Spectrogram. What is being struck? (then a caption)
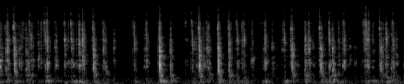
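Mechanical keyboard with plastic keycaps. Fast, continuous typing on a backlit full-size Razer BlackWidow mechanical keyboard with green clicky switches and plastic keycaps, both hands pressing keys with fingertips and short nails. Sharp, bright clicks come in quick dense bursts with a brief pause near the middle, each click dying away almost instantly.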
